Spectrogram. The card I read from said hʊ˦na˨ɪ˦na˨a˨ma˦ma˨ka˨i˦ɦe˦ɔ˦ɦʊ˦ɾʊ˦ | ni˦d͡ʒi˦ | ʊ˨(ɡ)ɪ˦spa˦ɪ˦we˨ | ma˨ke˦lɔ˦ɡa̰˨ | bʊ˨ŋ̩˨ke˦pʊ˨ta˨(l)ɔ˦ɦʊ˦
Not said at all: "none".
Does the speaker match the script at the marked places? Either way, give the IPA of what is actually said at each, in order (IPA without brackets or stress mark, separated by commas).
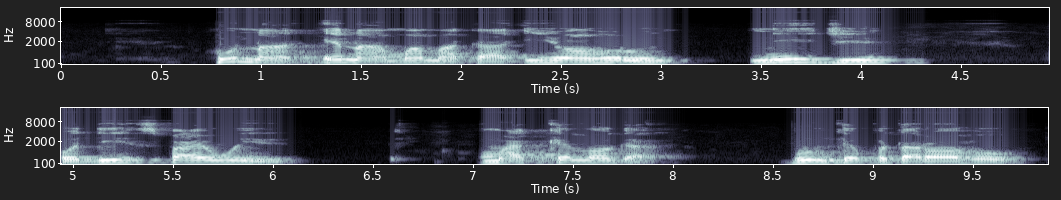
d, ɾ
